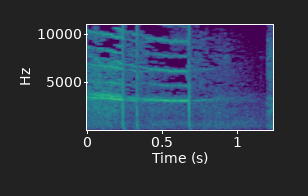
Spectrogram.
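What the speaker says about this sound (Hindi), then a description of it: "आतिशबाजी से आसमान नहा गया।" Fireworks burst at a wedding henna ceremony, three or four sharp cracks in quick succession over a steady wash of outdoor crowd noise and a faint high whine.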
